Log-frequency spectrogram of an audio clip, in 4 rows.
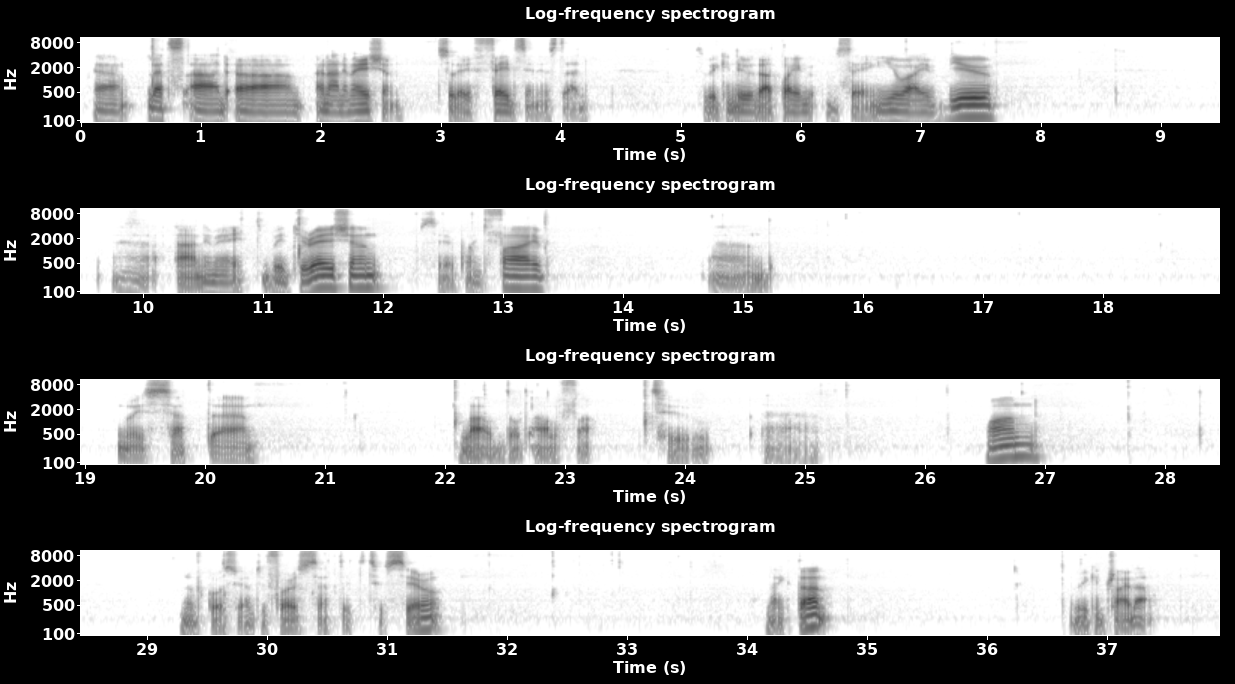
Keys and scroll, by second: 0.0 super+Right, 5.0 alt+8, 17.3 alt+shift+9, 18.5 alt+shift+8, 27.7 alt+shift+9.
